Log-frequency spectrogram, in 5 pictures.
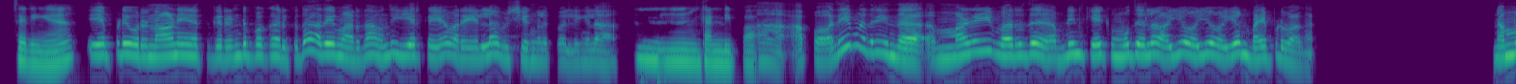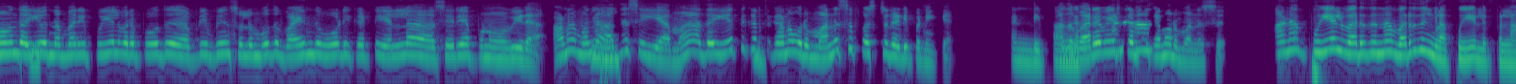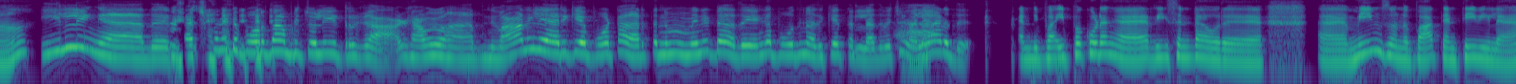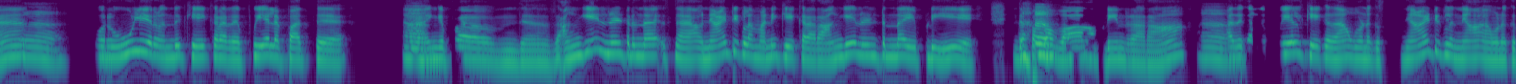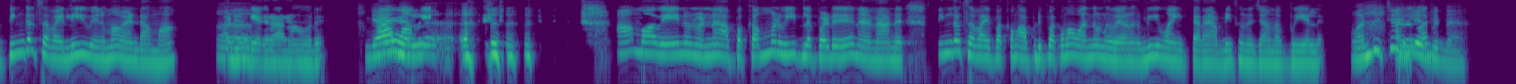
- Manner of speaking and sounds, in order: other background noise; laugh; tapping; cough; in English: "ரீசென்ட்டா"; in English: "மீம்ஸ்"; chuckle; background speech; laugh; laugh
- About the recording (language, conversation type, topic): Tamil, podcast, மழையால் நமது அன்றாட வாழ்க்கையில் என்னென்ன மாற்றங்கள் ஏற்படுகின்றன?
